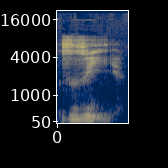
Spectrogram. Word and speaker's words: zee: The reason why it's used in America is because Noah Webster, the American spelling reformer, wrote in his first dictionary It is pronounced Z.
